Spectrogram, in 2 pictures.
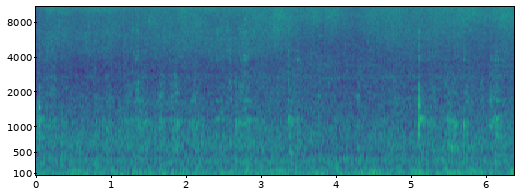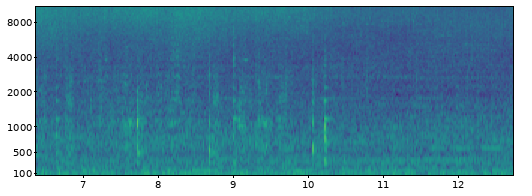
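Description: Chopped onion, garlic and spices sizzling in oil in a stone-coated nonstick pot while a spoon stirs them round, with a few light clicks of the spoon against the pot.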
